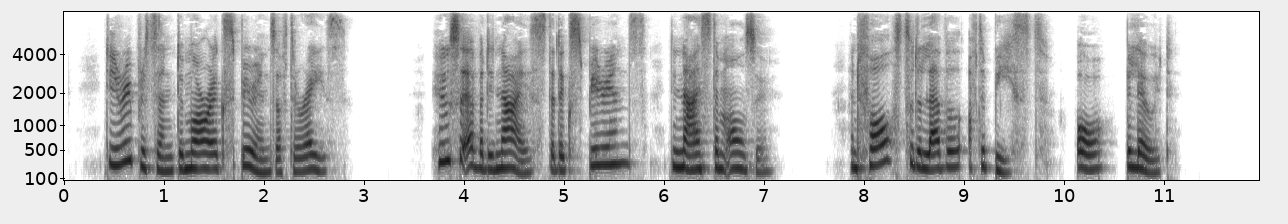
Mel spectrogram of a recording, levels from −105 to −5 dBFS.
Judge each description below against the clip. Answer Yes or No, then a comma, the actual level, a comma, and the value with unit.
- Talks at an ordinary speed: No, slow, 130 wpm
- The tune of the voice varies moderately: Yes, average, 3.4 semitones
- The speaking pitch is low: No, high, 225 Hz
